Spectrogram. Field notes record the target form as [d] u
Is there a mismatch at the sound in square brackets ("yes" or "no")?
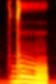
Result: no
